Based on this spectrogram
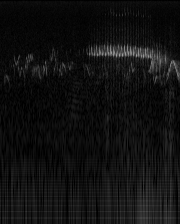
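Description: Fox sparrow song mixed with other birds: faint, high whistled warbling notes, then a long, rapid trill of evenly pulsed notes that grows louder, followed by a few more varied whistles.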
